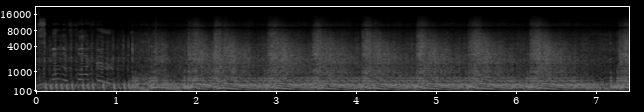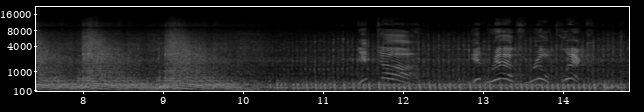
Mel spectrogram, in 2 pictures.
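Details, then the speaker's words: Rebuilt Honda 450R quad warmed up, idling about 1900 rpm at 102 degrees water temperature, fan always on: crisp single-cylinder blips rising sharply and dropping cleanly to steady idle, revs very quickly. Normal idle and free revving. "oh see that's what i've been trying to get rid of this thing but like if you sit here and watch it this thing revs crazy rpm right now"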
